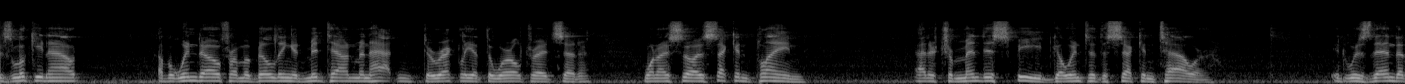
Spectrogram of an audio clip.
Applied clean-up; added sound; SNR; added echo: none; none; none; none.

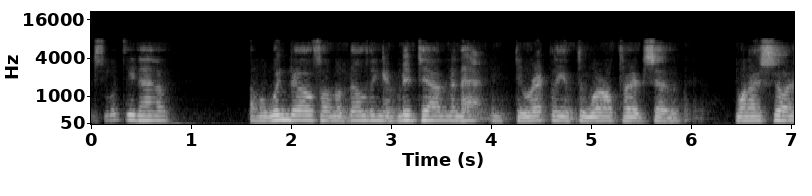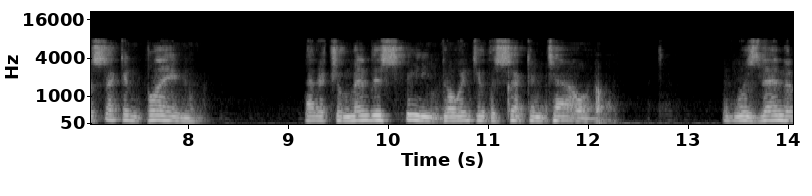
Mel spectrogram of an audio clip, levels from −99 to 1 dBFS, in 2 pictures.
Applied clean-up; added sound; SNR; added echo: neural mask model DeepFilterNet 3.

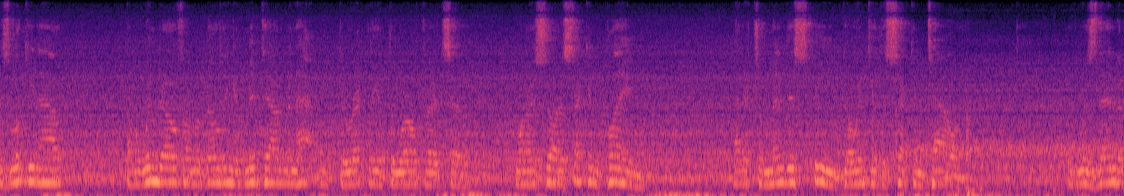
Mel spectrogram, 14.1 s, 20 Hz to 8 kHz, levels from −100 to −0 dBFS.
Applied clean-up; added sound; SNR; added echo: none; Mechanisms; 4 dB; reverberation time 0.5 s.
